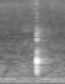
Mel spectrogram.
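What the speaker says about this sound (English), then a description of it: "I'm going to just cut these up" A single sharp knife chop strikes through a potato on a cutting board, one brief crisp tap against a quiet kitchen background.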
